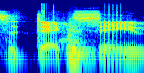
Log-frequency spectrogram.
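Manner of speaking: normal talking voice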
